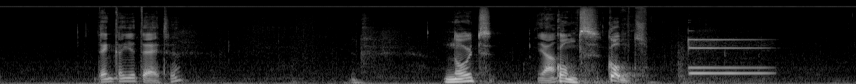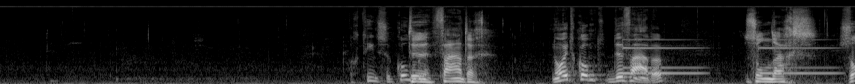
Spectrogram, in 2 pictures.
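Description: A middle-aged man speaks thoughtfully into a microphone, in short bursts.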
